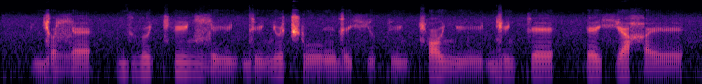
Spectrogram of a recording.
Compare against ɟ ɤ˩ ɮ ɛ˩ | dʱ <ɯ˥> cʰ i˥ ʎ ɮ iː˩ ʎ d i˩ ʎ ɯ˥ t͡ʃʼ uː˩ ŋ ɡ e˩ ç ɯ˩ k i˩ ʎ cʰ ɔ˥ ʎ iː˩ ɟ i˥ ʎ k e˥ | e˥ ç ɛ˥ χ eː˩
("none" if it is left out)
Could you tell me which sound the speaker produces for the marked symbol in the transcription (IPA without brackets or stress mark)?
ɯ˥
